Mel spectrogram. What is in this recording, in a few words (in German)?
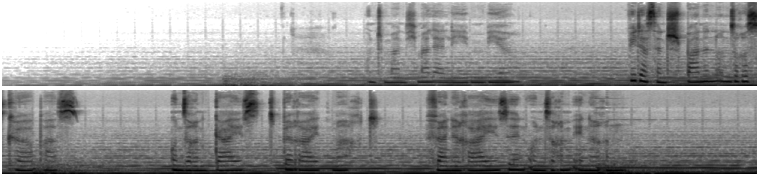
sprecherin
